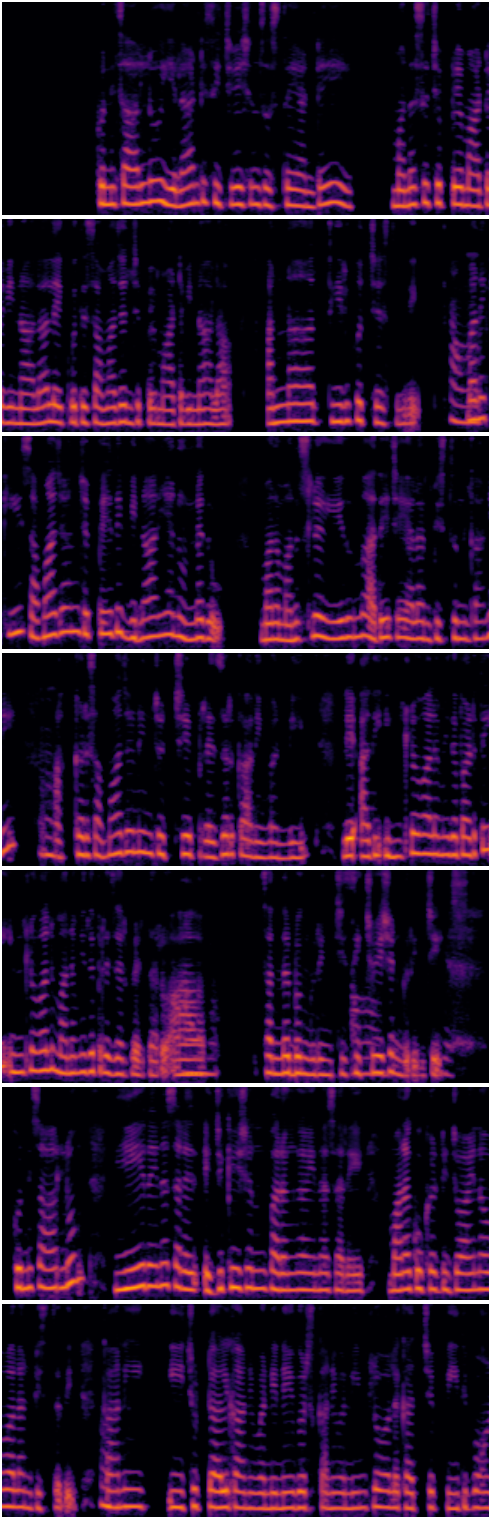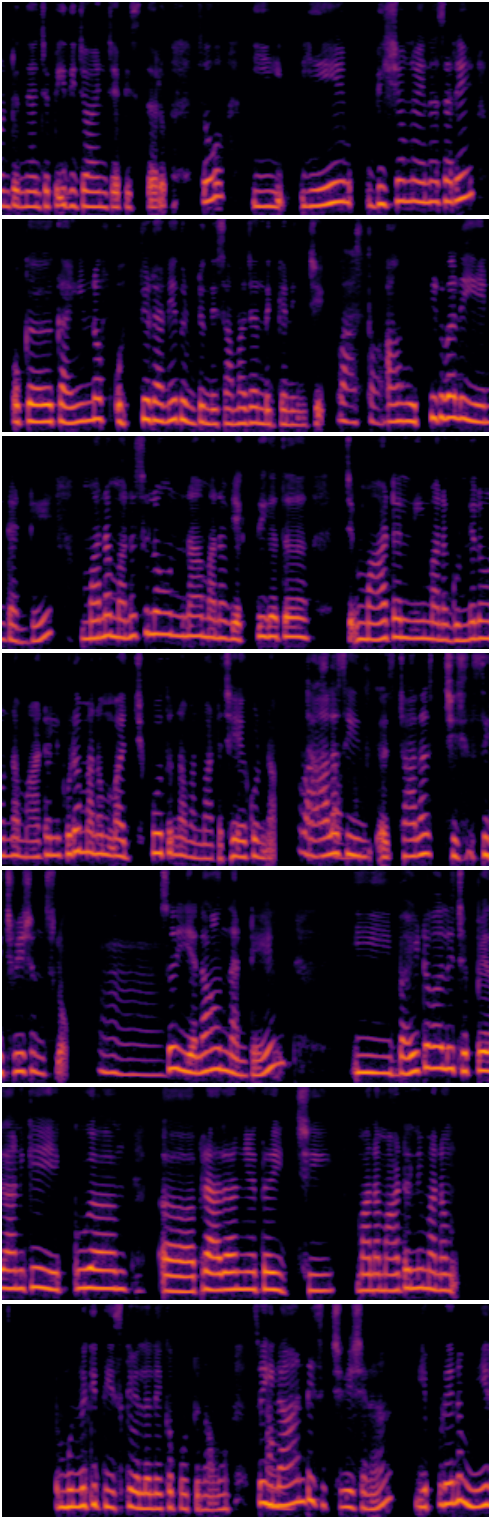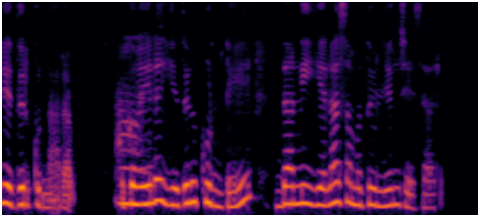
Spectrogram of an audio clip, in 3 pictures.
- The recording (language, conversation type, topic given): Telugu, podcast, సామాజిక ఒత్తిడి మరియు మీ అంతరాత్మ చెప్పే మాటల మధ్య మీరు ఎలా సమతుల్యం సాధిస్తారు?
- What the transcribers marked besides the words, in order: in English: "సిట్యుయేషన్స్"; other background noise; tapping; in English: "ప్రెషర్"; in English: "ప్రెషర్"; in English: "యెస్"; in English: "సిట్యుయేషన్"; in English: "ఎడ్యుకేషన్"; in English: "నైబర్స్"; in English: "జాయిన్"; in English: "సో"; in English: "కైండ్ ఆఫ్"; in English: "సీన్"; in English: "సిట్యుయేషన్స్‌లో. సో"; in English: "సో"; in English: "సిట్యుయేషన్"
